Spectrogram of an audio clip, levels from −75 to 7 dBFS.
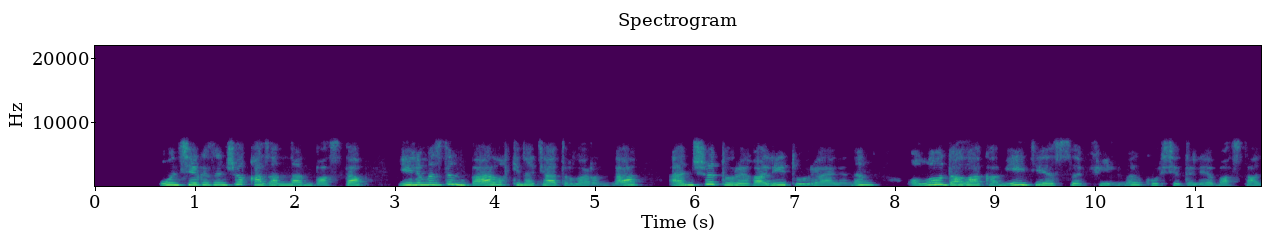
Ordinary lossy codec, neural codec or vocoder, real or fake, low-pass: Opus, 16 kbps; vocoder, 24 kHz, 100 mel bands, Vocos; fake; 7.2 kHz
